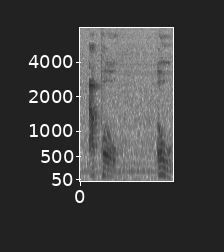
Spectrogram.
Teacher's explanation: In a cocknney accent, the L sound at the end of a word, the dark L, is often replaced by a vowel sound. Specifically, a sound similar to an O or W. · the L sound sounds like O or W when it appears at the end of a syllable. So L at the end of a word sounds like O and W mix. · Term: L vocalization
